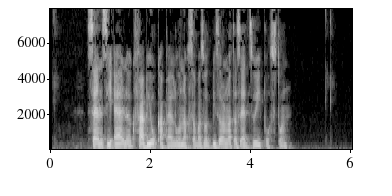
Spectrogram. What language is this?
Hungarian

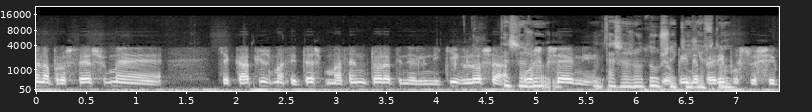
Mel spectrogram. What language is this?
Greek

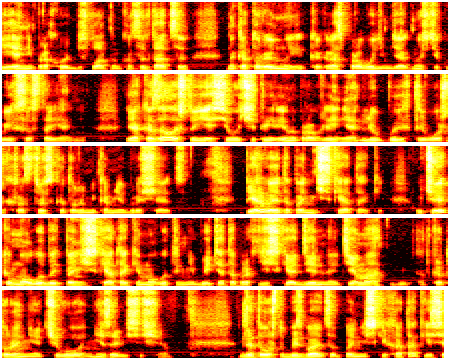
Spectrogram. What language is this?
Russian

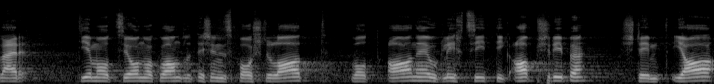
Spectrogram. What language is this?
Swiss German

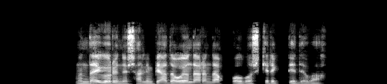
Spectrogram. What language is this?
Kyrgyz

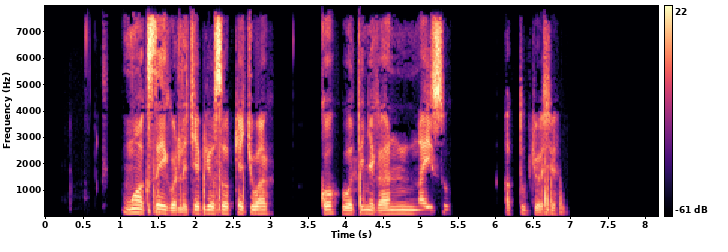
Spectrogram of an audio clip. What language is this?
Kalenjin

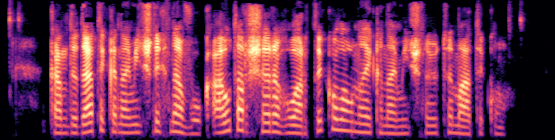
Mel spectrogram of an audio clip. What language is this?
Belarusian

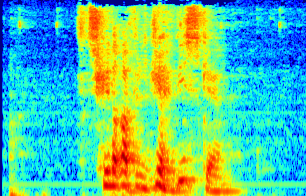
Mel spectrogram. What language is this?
Kabyle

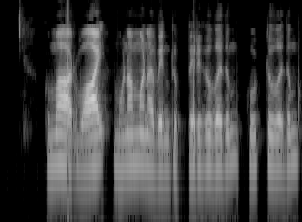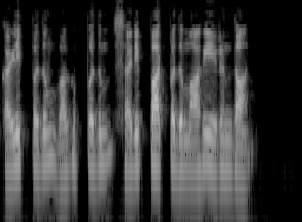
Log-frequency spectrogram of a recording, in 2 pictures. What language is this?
Tamil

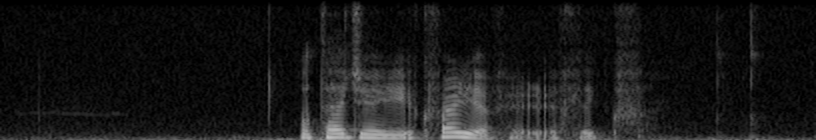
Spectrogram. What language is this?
Faroese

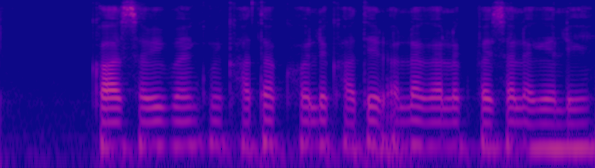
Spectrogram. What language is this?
Magahi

